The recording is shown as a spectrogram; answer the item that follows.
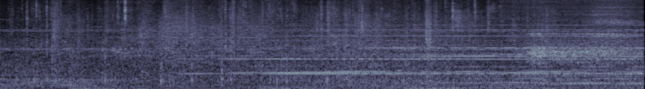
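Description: Dark, tense film score: a low rumble with held notes that come in about two seconds in, and a few faint clicks over it.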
